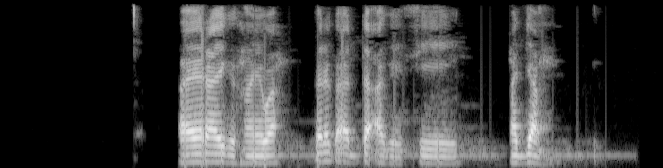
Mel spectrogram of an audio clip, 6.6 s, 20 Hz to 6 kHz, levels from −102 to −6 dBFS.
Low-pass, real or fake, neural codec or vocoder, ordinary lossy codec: 5.4 kHz; real; none; MP3, 48 kbps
